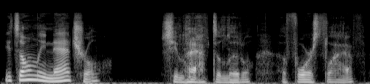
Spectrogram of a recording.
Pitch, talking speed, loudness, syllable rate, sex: 130 Hz, 145 wpm, -18 LUFS, 5.5 syllables/s, male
